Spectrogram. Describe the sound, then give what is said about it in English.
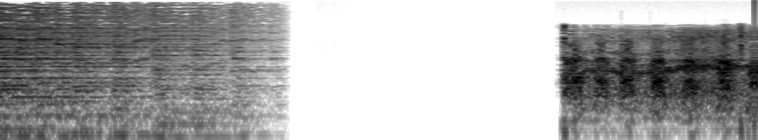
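Husky sled dogs, including King, lead dog of Sergeant Preston in the radio show Challenge of the Yukon, bark loudly and steadily for a few seconds, then silence falls before another burst of excited barking and yelping returns, energetic. “It's King, swiftest and strongest lead dog of the North Country, blazing the trail for Sergeant Preston of the Northwest Mounted Police in his relentless pursuit of lawbreakers.”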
